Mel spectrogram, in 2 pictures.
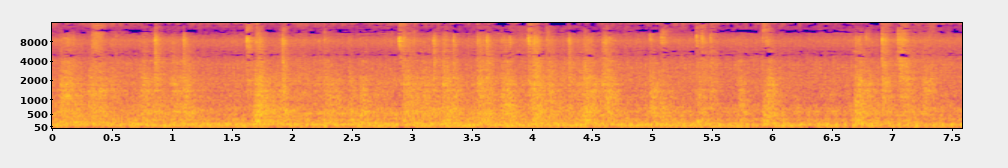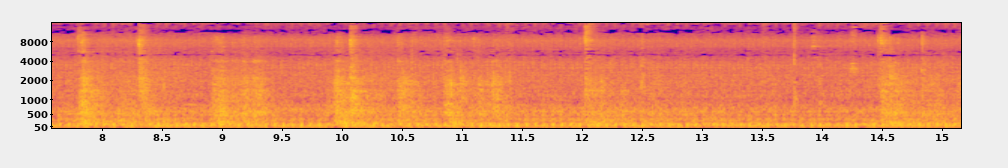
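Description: Metal clanks and knocks from an excavator at work.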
